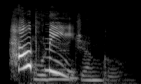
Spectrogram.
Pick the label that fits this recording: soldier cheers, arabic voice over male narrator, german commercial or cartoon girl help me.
cartoon girl help me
